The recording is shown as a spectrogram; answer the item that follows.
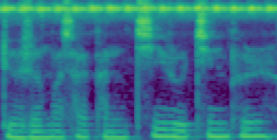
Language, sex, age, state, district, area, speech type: Bodo, male, 30-45, Assam, Chirang, rural, spontaneous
